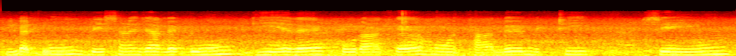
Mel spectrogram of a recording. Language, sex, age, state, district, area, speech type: Sindhi, female, 60+, Uttar Pradesh, Lucknow, rural, spontaneous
